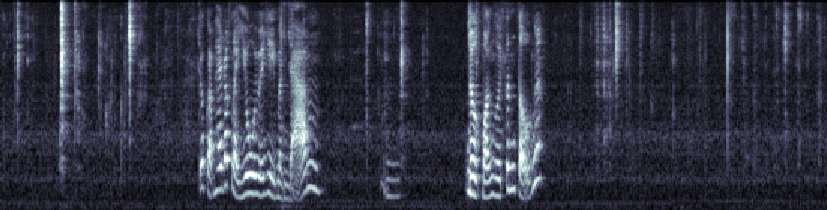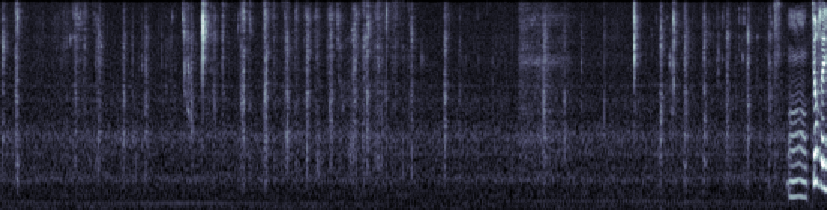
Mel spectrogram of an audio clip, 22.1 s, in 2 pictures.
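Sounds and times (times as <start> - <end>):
chewing crunches: 0.0 - 2.6, 7.6 - 17.3, 18.2 - 21.5.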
